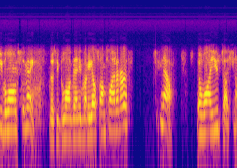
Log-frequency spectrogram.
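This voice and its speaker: Speaking very fast in a New York accent, a high-pitched man sounds animated, with ordinary pitch variation. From New York City, Bronx. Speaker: common law talk show host. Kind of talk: call-in radio advice.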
